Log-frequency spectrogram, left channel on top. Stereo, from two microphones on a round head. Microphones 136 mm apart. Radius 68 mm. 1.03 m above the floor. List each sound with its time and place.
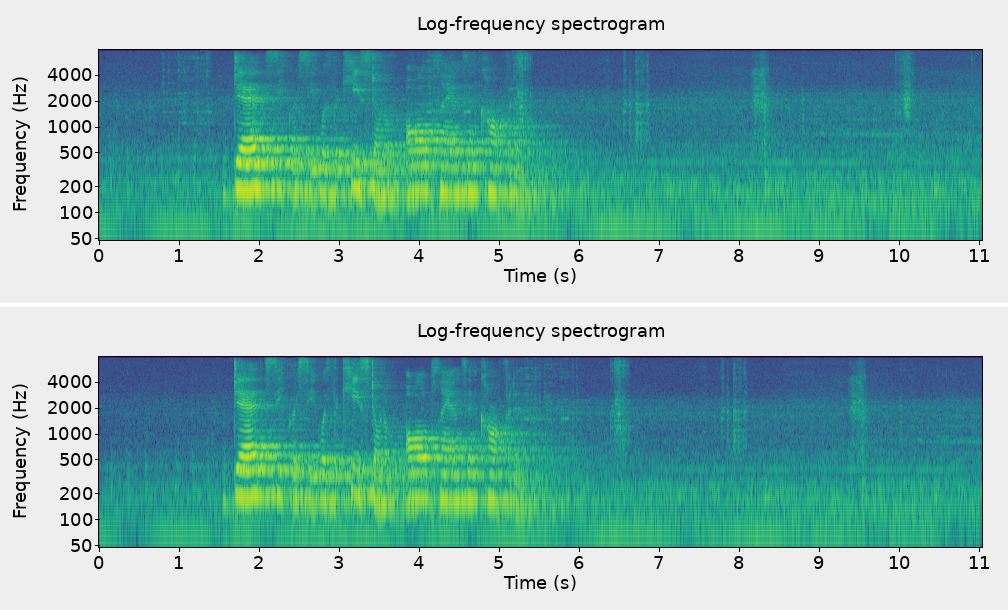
1.5 s a woman speaking: 50° right (ahead or behind), 0.8 m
